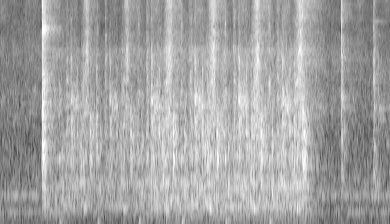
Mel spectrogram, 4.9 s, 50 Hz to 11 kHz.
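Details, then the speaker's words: 1969 Bolens 850 tractor, Wisconsin S8D engine unrun 3+ years, rusty plug, battery charger connected: sluggish, uneven cranking under two turns a second with odd huffing puffs from the exhaust, no firing; slow cranking. "Jeez, even with the battery charger on it, it's turning over kind of slow. But hear the weird like huffing and puffing sounds out of the exhaust there."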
